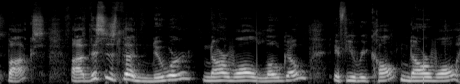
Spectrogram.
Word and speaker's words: Nahvalur: Even though they are spelled differently, it is pronounced the same, Narwhal.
